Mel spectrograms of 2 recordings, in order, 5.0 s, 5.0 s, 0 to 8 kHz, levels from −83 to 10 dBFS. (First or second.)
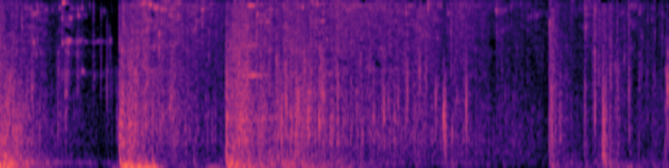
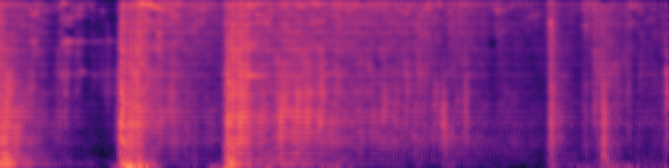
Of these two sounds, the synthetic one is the second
